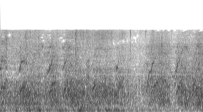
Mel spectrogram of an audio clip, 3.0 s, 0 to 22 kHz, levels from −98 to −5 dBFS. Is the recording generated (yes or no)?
no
